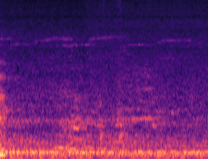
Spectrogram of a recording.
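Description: A steady low rumble with no break.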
